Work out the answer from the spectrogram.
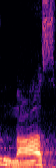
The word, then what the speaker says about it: gnash: दूसरा है GNASH, यहाँ जी नहीं पढ़ी जाएगी, इस शब्द को नास पढ़ेंगे।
